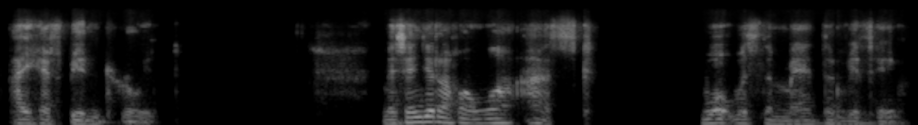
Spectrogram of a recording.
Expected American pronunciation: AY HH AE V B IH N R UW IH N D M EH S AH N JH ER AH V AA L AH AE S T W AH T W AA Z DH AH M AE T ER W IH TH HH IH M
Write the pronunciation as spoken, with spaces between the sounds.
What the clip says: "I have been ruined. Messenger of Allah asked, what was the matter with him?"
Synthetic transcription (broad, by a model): AY HH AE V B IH N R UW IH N M EH S AH N JH ER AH F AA W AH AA S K W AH T W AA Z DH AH M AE T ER W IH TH HH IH M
